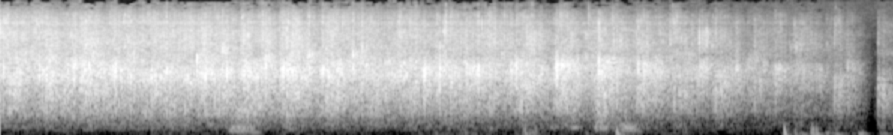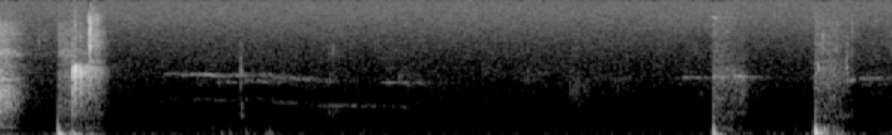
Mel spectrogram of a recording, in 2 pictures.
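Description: Guests applaud at a church wedding ceremony, a dense burst of clapping for about six seconds that fades out, followed by near silence and a couple of faint knocks.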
